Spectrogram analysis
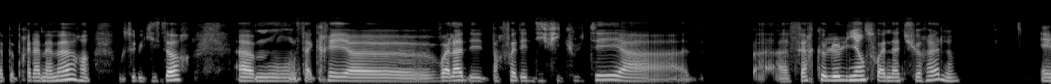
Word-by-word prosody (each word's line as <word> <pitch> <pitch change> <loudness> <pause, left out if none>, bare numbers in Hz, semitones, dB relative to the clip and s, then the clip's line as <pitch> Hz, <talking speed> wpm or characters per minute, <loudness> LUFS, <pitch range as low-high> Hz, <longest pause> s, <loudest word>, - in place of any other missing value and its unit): à 165 - -4
peu - - -8
près 180 - -4
la 170 - +2
même 170 +2 0
heure, 215 -4 +4 0.3
ou - - -18
celui 160 -2 -8
qui 155 +4 -12
sort. 200 +6 +4 0.5
Hem, 165 -1 +1
ça - - -1
crée, 180 -2 +2
heu, 155 -3 +1
voilà, 180 +2 +4
des 315 +7 -6
parfois 190 -8 -4
des 170 -1 -3
difficultés 175 +6 -2
à, 75 - -3
d - - -25 0.5
à 135 - -8
à 135 - -7
faire 180 +1 -2
que - - +1
le 190 -1 +5
lien 200 +1 +4
soit 180 -4 -1
naturel 170 +3 -2 0.9
et 165 0 0
170 Hz, 170 wpm, -22 LUFS, 160-190 Hz, 0.9 s, le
